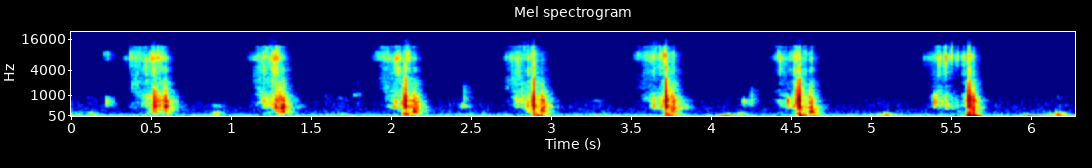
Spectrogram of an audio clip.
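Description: A small, white, soft rubber spiky ghost squishy toy is squeezed and scratched with long nails. This makes a steady series of squelchy, crunchy bursts with bright crackling, separated by short quiet gaps.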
